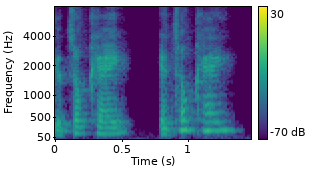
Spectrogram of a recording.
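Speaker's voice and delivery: put-on soft, rising coo to a hurt baby; soothing mama. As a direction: imitate a mother gently comforting her little one.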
